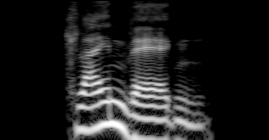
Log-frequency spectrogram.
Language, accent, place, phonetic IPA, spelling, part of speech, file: German, Germany, Berlin, [ˈklaɪ̯nˌvɛːɡn̩], Kleinwägen, noun, De-Kleinwägen.ogg
- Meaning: plural of Kleinwagen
